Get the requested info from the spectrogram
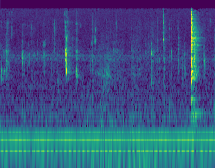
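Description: Close-miked mouth sounds of a person chewing food: scattered soft wet clicks and smacks, with one sharper smack near the end. A steady low electrical hum sits underneath.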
